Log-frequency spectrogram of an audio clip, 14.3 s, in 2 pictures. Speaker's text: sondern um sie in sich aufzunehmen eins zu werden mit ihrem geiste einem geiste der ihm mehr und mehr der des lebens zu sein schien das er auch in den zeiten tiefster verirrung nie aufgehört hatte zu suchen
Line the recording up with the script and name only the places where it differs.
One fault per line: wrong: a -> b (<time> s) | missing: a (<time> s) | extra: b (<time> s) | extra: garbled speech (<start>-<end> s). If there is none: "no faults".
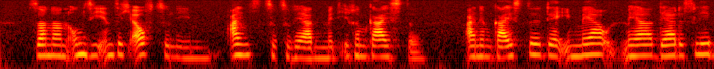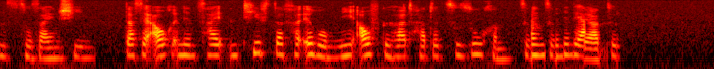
extra: zu (2.8 s)
extra: garbled speech (12.3-13.3 s)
